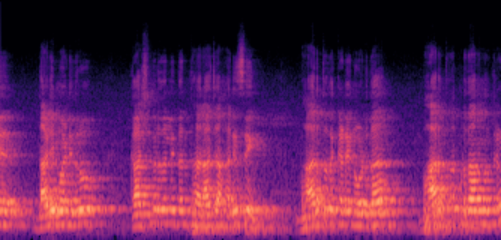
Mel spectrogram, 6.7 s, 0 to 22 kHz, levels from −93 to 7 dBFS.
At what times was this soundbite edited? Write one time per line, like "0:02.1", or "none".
none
